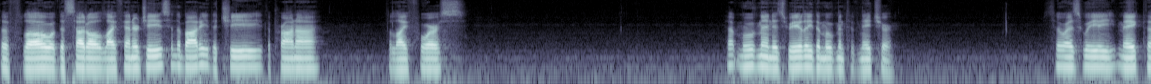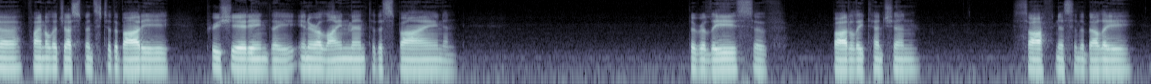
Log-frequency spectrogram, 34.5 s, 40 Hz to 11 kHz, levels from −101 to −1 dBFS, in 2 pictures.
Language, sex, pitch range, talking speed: English, male, 110-115 Hz, 90 wpm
